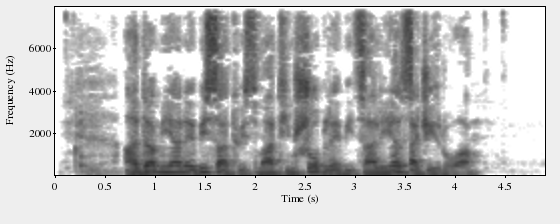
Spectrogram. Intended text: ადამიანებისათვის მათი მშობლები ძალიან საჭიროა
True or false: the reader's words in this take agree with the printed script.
true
